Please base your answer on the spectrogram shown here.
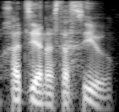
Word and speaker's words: Chatzianastassiou: on screen, is Chatzianastassiou. How close was that? Good try, yeah. Okay, not quite, but how would you pronounce it? Well, it starts with a ch, so Chatzianastassiou.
